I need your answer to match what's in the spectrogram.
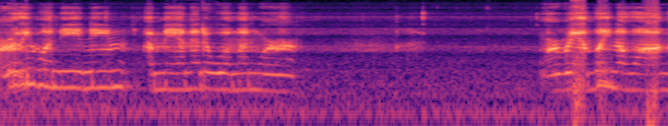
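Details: Female speaker with self-reported adductor spasmodic dysphonia, a neurological voice disorder, reading a passage; adductor spasmodic dysphonia.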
